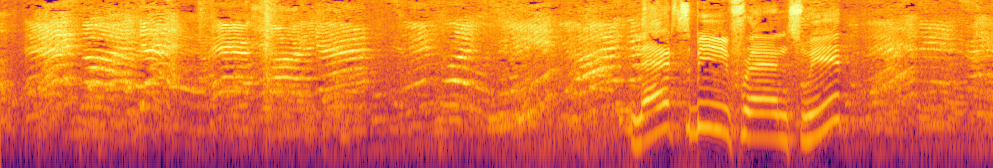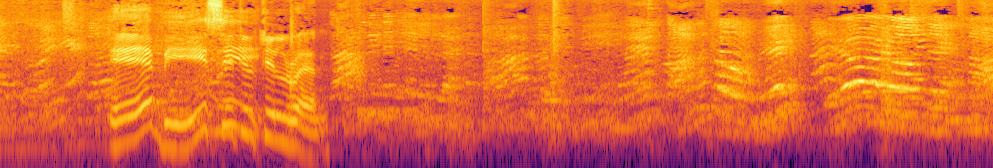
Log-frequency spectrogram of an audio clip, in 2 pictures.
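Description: Young boys recite a poem together in chorus.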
